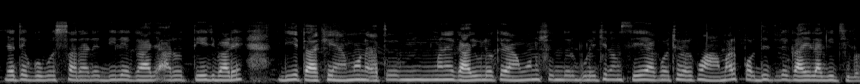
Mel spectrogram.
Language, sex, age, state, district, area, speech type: Bengali, female, 45-60, West Bengal, Purba Medinipur, rural, spontaneous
